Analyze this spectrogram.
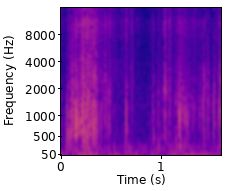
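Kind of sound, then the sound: nature, footsteps crunching in snow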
